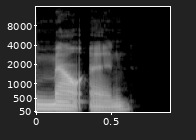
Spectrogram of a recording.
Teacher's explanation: I say mountain and I don't say the T at all, right? But a lot of places in the United States on the East Coast more, that T will be a little more pronounced.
